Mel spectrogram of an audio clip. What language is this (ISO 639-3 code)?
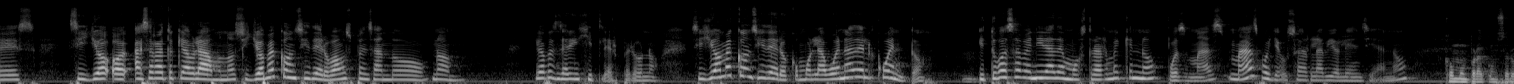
spa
